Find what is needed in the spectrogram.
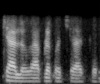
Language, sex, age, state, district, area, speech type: Gujarati, male, 18-30, Gujarat, Valsad, rural, conversation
